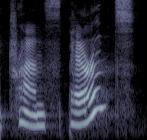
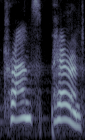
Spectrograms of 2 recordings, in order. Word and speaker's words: transparent: yeah not only that the gummies are usually transparent okay be careful with the pronunciation the trap orente okay it's trans parent como si fuera Padres with transparent come see for the cool night air element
